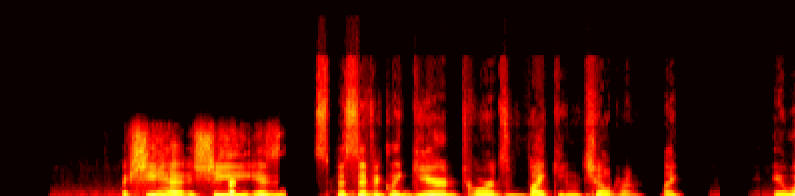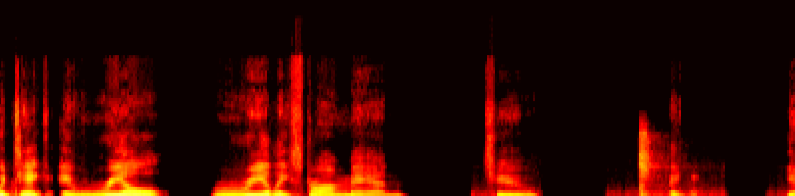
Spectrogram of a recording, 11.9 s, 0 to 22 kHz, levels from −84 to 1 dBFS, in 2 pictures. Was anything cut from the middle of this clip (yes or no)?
no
